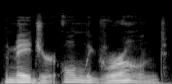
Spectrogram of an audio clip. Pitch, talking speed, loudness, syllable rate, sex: 90 Hz, 140 wpm, -17 LUFS, 4.4 syllables/s, male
